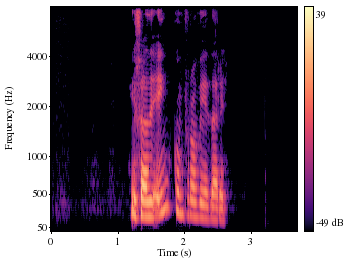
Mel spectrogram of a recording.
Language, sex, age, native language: Icelandic, female, 50-59, Icelandic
